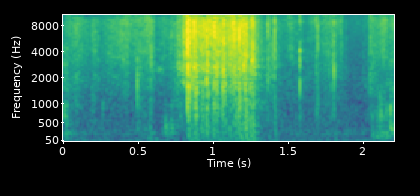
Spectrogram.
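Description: Tarot cards shuffled by hand, a quick close papery riffle lasting about half a second amid quiet room sound.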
